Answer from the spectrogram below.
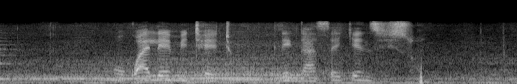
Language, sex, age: Xhosa, female, 30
